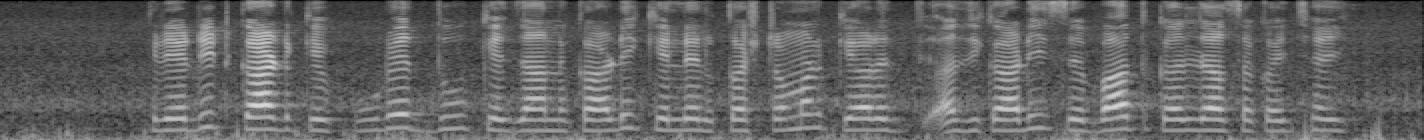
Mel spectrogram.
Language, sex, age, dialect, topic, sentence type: Magahi, female, 25-30, Western, banking, statement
